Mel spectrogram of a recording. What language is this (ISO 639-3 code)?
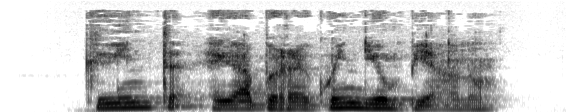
ita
